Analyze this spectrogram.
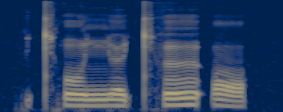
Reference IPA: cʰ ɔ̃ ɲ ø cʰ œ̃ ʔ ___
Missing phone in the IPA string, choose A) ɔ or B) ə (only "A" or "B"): A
